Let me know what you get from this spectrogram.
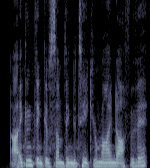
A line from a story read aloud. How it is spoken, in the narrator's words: said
